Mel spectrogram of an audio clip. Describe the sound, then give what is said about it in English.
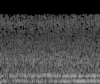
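A voice imitates a bee's buzz, holding one steady, droning hum for about two seconds at an even, fairly loud level, with no words spoken. “She'll like every time I open the door, it's a goddamn bee.”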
